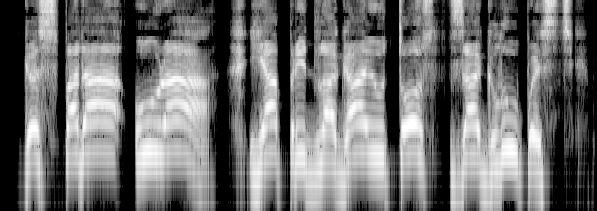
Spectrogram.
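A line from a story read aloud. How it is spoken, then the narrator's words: Frenzied defiant shout. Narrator (Russian): прокричал Степан Трофимович уже в совершенном исступлении, бравируя залу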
